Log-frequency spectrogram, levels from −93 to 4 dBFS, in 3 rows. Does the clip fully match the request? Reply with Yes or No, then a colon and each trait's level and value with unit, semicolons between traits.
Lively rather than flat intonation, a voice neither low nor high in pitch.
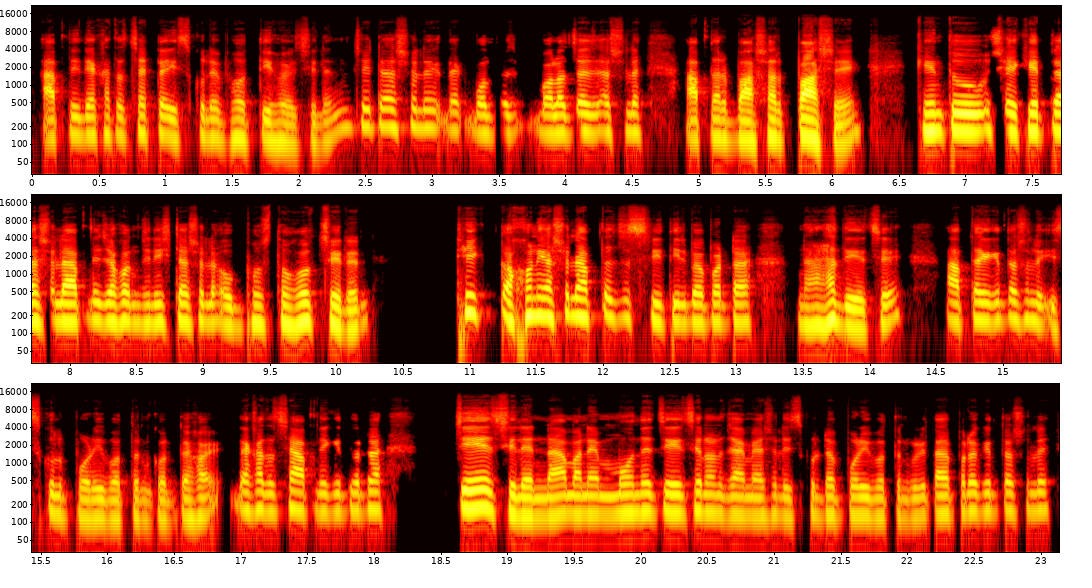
No: average, 3.5 semitones; medium, 150 Hz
